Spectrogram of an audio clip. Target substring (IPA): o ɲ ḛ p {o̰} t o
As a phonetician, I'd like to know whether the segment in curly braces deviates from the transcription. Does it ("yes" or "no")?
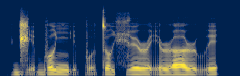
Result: no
